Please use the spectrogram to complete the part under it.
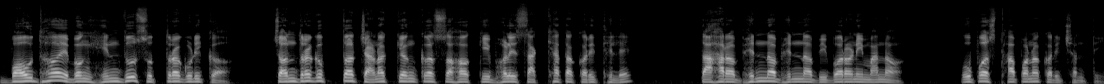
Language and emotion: Odia, neutral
